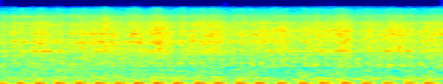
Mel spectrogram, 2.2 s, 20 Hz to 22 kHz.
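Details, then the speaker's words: Baotian 125 scooter, cold, just after fitting a new Chinese carburettor and intake manifold: steady low putter at idle with even beats and no stumbling; it no longer stalls, so the idle sounds healthy. "Je suis au ralenti. Ah ouais, la canne même plus. Il démarre au ralenti."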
